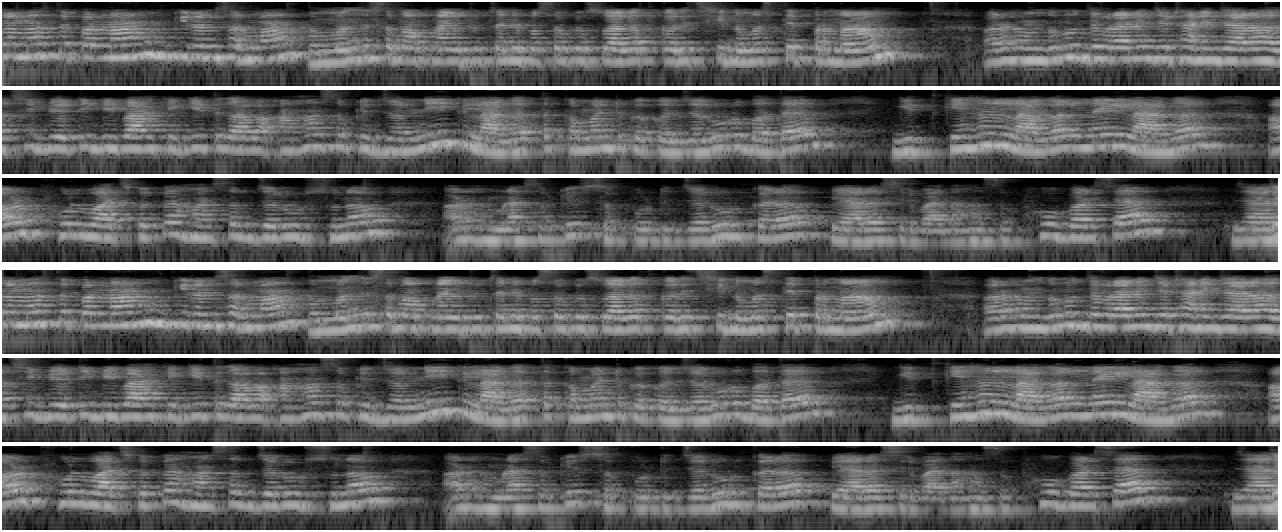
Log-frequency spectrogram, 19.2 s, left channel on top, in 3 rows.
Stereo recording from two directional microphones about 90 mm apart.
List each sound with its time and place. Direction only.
0.1 s a sound: 20° right (ahead or behind)
1.5 s a woman's voice: 50° left (ahead or behind)
4.9 s a woman's voice: 15° right (ahead or behind)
